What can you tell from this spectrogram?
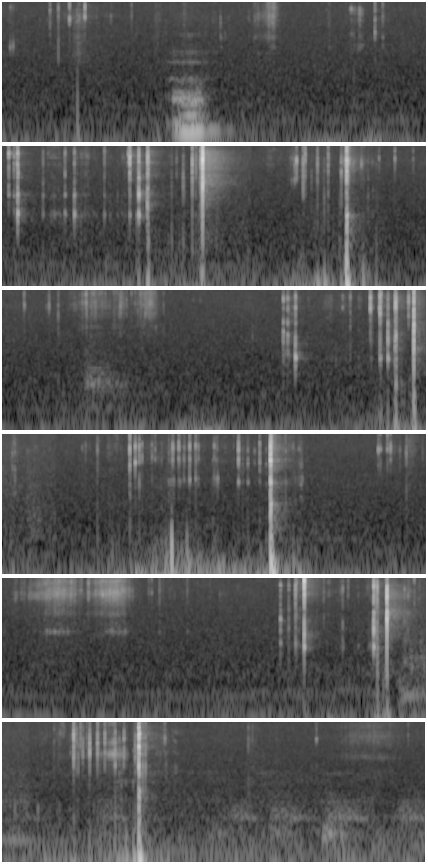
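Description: Plastic lipstick case being opened and handled: irregular sharp clicks and snaps from its cap and case every second or few, with light rustling between and a low thump about two seconds in.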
